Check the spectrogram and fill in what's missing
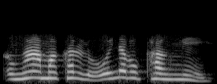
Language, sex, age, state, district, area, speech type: Manipuri, female, 45-60, Manipur, Kangpokpi, urban, conversation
